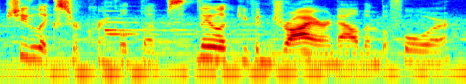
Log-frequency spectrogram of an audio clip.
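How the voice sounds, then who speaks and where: A woman game streamer reading text aloud and commenting casually, with an expressive delivery. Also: mid-range voice, moderate pace, music in the background.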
